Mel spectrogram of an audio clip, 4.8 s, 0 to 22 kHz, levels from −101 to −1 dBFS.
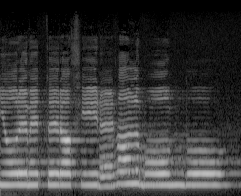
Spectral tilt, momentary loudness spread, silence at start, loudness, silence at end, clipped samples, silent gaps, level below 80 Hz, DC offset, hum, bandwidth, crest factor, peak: -5 dB/octave; 7 LU; 0 s; -32 LUFS; 0 s; under 0.1%; none; -82 dBFS; under 0.1%; none; 11 kHz; 18 dB; -14 dBFS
